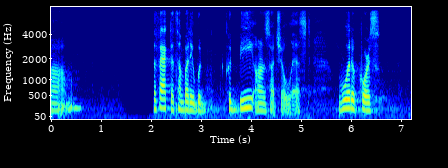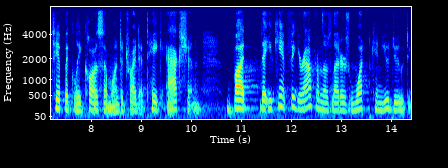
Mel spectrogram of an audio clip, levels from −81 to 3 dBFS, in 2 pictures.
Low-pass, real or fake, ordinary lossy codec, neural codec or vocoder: 7.2 kHz; fake; MP3, 64 kbps; codec, 16 kHz in and 24 kHz out, 1 kbps, XY-Tokenizer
